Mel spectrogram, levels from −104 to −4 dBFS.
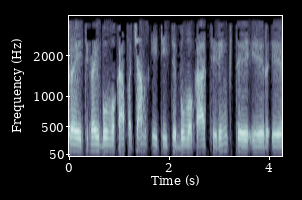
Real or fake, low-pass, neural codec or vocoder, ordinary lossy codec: fake; 3.6 kHz; codec, 16 kHz in and 24 kHz out, 1 kbps, XY-Tokenizer; MP3, 16 kbps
